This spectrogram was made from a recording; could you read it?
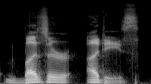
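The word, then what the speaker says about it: Bezzerides: Also, turns out I'm probably pronouncing his name wrong. It looks like, now that I'm seeing a pronunciation guide, it's Buzzer Uddies. – Okay. – Not Rides. Uddies.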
